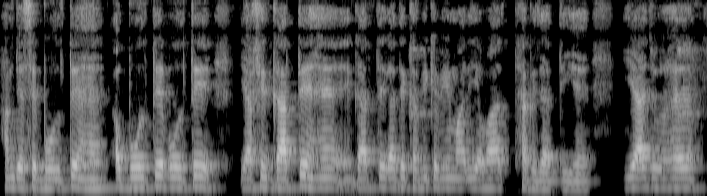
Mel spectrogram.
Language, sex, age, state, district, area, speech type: Hindi, male, 30-45, Uttar Pradesh, Prayagraj, urban, spontaneous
